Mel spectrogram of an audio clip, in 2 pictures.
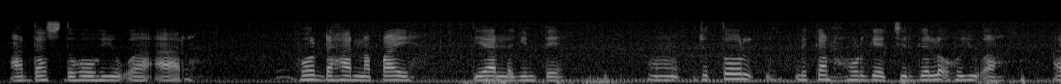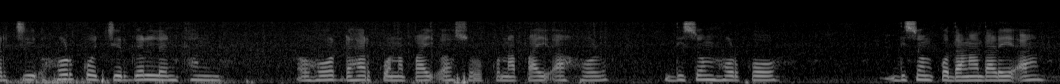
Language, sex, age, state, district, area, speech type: Santali, female, 45-60, Jharkhand, East Singhbhum, rural, spontaneous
